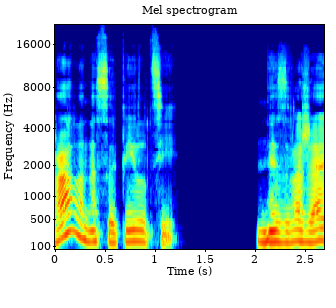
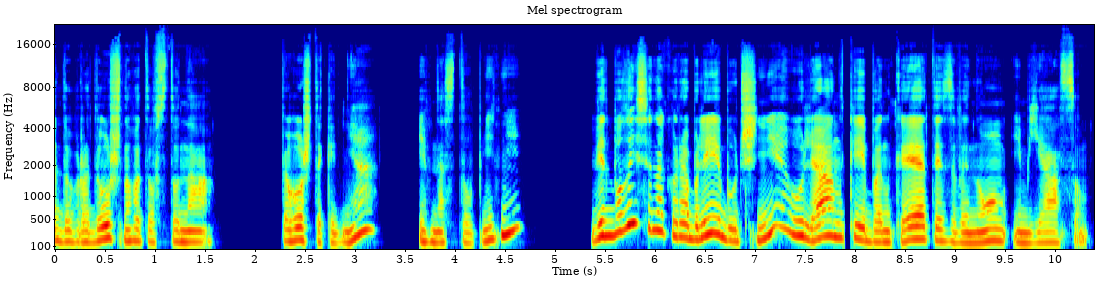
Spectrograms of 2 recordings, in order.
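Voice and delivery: ordinary delivery, nothing marked

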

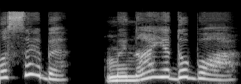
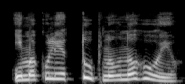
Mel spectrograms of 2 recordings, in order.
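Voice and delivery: ordinary delivery, nothing marked

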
